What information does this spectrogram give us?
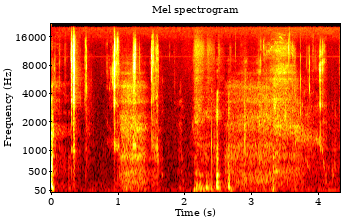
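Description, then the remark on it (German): Crisp crunching of someone biting into and chewing crunchy cookies (Plätzchen) from the table, with a few sharp bites followed by steady, irregular mastication noises and no speech. “Aber wir haben hier knusper Plätzchen auf dem Tisch.”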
